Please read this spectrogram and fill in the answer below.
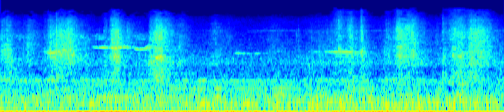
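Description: Short scrapes and rustles as pieces of a concrete plant-pot leg mould are fitted together over damp cement-sand mortar, over a steady low rumble.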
